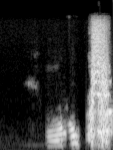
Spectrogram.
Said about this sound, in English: I'm sorry, my dog is barking.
